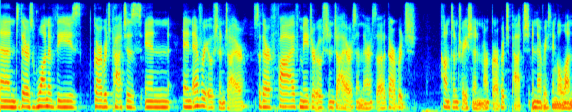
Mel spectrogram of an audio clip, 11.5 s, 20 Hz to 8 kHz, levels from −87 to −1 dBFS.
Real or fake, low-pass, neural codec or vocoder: real; 7.2 kHz; none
